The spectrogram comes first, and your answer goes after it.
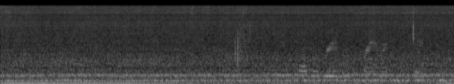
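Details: Swarm of honey bees in early May, caught by a beekeeper: a constant heavy droning buzz, with a few faint high chirps near the end.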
